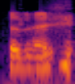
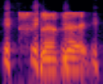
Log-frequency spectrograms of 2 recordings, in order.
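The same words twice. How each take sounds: First: A half-laughing fake sob; hammed-up whimper, barely held; mock crying. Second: Laughing. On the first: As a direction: pretend to cry over it, jokingly. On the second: Pretend. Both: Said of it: "And I can even cry if I want to".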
